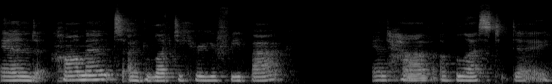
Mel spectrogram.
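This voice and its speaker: A woman's medium-pitched, somewhat breathy voice, dark and mellow in tone, monotone and flat, at a very slow pace with long, frequent pauses. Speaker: tarot card reader. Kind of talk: tarot reading monologue. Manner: halting, some stumbles.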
